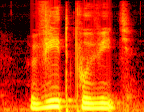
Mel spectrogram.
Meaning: answer, reply, response
- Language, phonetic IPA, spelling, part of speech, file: Ukrainian, [ˈʋʲidpɔʋʲidʲ], відповідь, noun, Uk-відповідь.ogg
